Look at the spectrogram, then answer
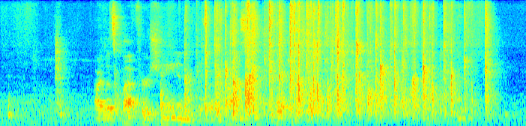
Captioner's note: applause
